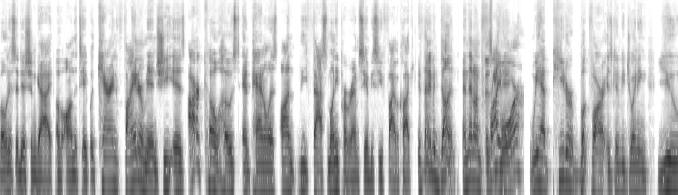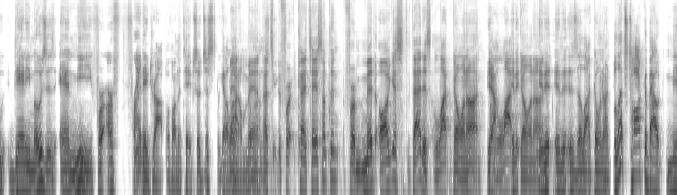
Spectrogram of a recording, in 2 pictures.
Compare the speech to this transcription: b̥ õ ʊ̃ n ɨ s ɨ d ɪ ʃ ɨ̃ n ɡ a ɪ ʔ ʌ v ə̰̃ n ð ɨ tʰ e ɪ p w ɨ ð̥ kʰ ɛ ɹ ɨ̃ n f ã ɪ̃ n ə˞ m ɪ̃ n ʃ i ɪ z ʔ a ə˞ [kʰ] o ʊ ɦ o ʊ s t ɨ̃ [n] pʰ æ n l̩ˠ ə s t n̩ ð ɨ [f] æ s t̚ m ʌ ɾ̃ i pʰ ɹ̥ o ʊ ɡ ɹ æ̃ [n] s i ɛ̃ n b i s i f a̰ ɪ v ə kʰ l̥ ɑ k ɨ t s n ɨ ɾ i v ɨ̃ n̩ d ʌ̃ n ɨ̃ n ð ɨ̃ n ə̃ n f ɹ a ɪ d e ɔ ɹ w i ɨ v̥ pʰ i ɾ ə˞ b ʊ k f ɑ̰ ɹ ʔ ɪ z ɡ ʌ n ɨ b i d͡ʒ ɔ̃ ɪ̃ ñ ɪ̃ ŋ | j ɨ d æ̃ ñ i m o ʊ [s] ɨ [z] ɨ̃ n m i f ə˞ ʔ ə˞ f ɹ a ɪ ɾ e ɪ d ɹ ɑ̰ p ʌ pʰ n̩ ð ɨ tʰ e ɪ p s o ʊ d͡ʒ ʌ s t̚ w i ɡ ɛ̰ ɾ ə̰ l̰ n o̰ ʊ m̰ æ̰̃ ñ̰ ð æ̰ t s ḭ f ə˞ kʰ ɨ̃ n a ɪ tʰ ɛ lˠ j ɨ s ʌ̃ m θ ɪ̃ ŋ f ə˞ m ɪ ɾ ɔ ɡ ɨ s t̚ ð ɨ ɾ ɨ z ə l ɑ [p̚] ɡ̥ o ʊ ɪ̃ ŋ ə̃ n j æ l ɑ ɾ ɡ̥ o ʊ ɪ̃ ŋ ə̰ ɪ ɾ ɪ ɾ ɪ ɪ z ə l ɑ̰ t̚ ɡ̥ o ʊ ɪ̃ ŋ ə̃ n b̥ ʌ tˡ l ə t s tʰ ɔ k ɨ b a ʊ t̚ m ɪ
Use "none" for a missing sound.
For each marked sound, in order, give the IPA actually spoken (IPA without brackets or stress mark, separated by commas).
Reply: kʰ, n, f, m, z, z, t̚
